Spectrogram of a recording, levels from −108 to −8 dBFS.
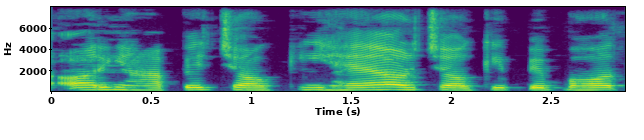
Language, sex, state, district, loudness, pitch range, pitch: Hindi, male, Bihar, Jamui, -15 LUFS, 200-215 Hz, 205 Hz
